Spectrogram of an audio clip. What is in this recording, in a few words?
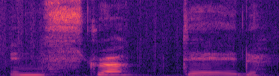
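"instructed", US English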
